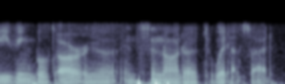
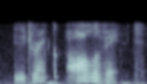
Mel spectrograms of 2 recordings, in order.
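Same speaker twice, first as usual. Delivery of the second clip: higher, loud accusing disbelief; 5 semitones higher, 6 dB louder than usual. Acted. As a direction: stare at the empty can. Arya sees empty can.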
